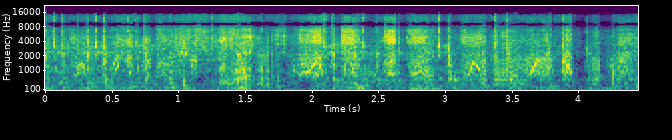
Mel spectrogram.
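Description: Industrial sewing machine running and stitching a seam through upholstery fabric, its needle strokes a rapid, even clatter.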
